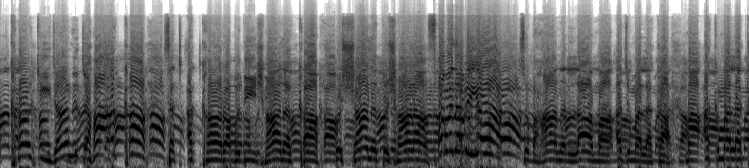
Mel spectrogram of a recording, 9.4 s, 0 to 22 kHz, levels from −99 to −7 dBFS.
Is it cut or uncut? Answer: uncut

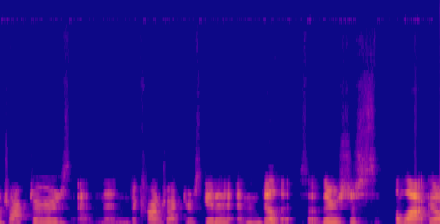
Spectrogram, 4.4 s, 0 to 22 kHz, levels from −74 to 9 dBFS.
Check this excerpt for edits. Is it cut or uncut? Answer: cut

